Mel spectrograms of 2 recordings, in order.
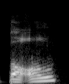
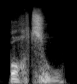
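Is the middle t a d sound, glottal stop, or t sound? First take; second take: glottal stop; t sound. First: The middle t is a glottal stop. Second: The middle t is a clear t sound. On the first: "Cockney accent, where the glottalization happens" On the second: "in British pronunciation, they replace it with a T sound"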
